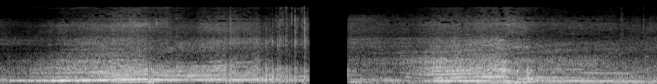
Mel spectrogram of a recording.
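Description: Car engine revving hard, its pitch climbing and falling back twice, with the sound cutting out for a moment about three seconds in.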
